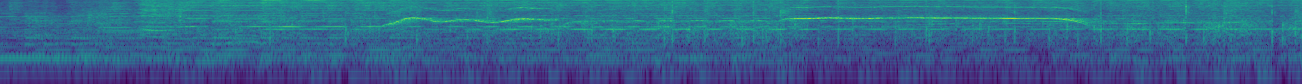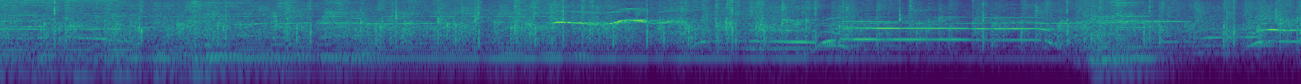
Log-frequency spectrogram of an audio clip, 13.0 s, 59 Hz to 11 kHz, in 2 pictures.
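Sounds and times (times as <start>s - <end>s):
harmonica lead: 0.0s - 10.2s
acoustic guitar: 0.0s - 12.9s.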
